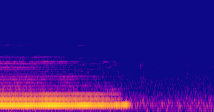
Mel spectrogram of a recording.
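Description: A voice holding a long, steady hum, the drawn-out closing 'mmm' of a chanted om. It fades a little and stops abruptly just over a second in, leaving near silence.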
